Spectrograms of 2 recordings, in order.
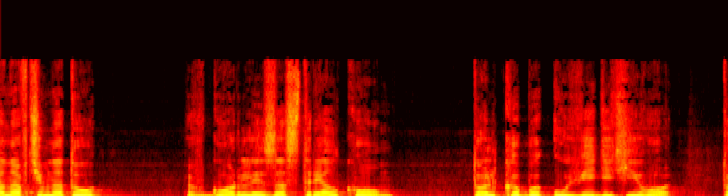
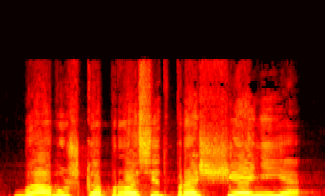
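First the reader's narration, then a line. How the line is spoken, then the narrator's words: Screaming. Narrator (Russian): завопила она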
